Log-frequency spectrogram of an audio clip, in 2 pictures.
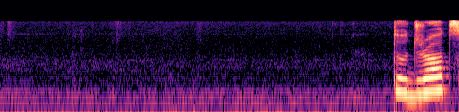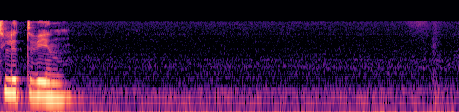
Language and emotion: Russian, neutral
